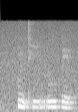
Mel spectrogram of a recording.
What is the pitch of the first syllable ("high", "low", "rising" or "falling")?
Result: falling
